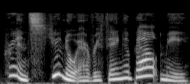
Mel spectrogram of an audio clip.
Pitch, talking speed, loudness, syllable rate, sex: 260 Hz, 190 wpm, -15 LUFS, 6.1 syllables/s, female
